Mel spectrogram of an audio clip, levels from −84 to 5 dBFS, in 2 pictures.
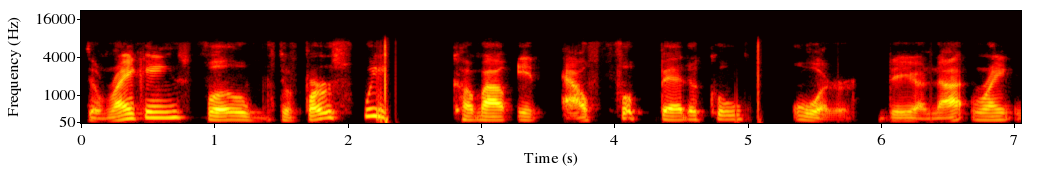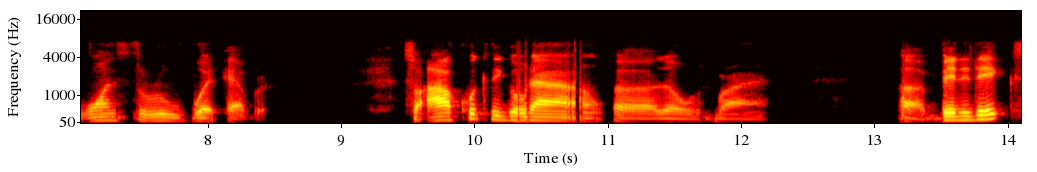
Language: English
